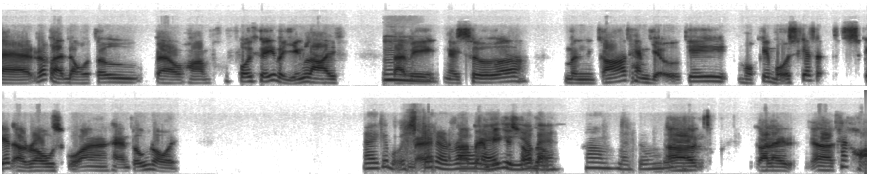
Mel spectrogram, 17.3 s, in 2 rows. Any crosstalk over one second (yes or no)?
yes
